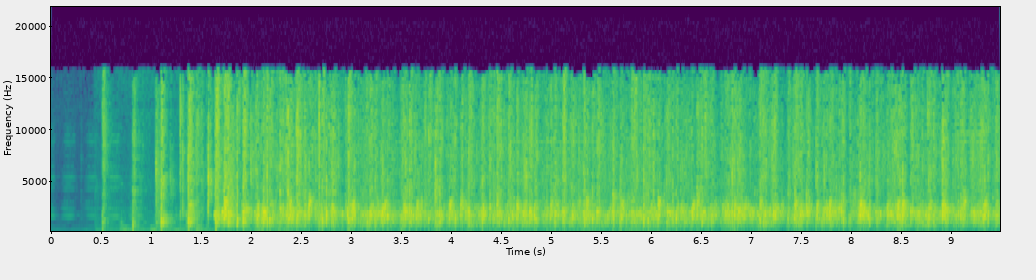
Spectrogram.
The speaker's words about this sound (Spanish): De mínima se merece un aplauso enorme, sin dudas, la gente cómo se puso, me encantó.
